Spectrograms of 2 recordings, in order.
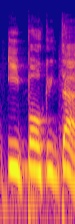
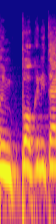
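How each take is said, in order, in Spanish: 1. La palabra empieza con un sonido 'ee' simple. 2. La palabra empieza con un sonido 'eem'. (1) "no es tan fucking difícil. Hipócrita" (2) "no impócrita"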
